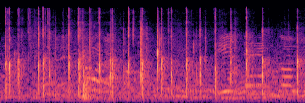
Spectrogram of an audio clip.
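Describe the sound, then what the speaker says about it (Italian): Scattered, uneven clapping from a small crowd applauds young boxers at the end of a sparring round, with chatter and voices of people talking throughout. "Un applauso a questi bravissimi e giovani pugili"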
